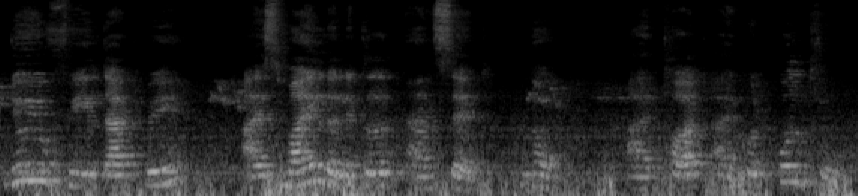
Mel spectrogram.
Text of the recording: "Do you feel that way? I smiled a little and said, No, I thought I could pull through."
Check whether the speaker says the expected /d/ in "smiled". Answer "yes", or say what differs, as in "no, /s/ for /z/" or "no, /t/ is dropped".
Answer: yes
